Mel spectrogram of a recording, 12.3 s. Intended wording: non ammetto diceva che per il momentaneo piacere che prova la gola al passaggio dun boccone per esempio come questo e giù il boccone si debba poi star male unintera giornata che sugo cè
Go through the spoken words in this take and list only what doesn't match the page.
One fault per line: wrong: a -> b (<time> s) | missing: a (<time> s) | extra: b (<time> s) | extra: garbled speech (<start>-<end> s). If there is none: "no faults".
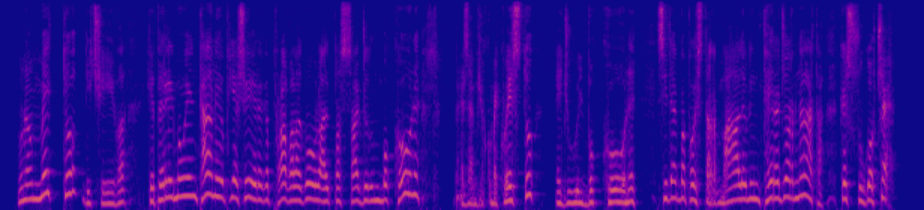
no faults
